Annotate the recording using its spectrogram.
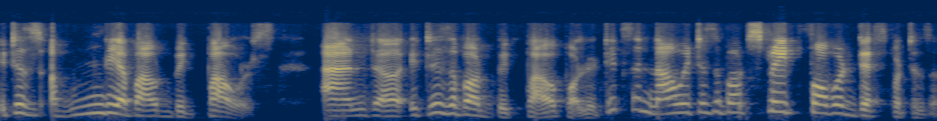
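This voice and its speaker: A woman's fairly high voice with vocal fry and an Indian accent, very wide pitch swings and a moderate pace. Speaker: feminist activist and author. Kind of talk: panel talk. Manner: halting, many fillers.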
